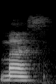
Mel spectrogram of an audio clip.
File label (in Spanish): "maz", Silabas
